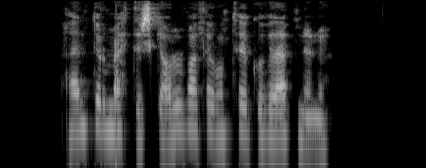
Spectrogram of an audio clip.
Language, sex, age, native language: Icelandic, female, 50-59, Icelandic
